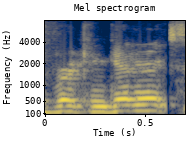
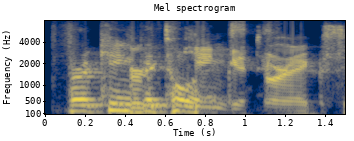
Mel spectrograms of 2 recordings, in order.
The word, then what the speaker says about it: Vercingetorix: Vercingetorix. Vercingetorix, yeah. The main thing is that the C is always hard for Celtic languages.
